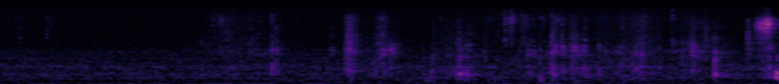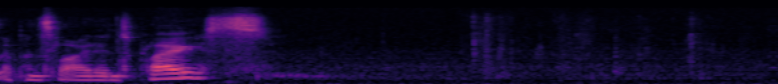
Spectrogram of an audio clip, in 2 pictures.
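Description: Stiff card rustles and scrapes as it is scored and folded.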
